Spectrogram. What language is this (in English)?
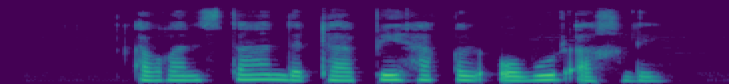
Pashto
